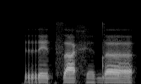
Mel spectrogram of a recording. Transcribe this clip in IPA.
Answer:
r e t͡s a x ɛ̤ d ɐ

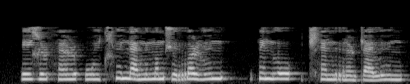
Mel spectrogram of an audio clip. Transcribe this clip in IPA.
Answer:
e˧ ʑ ɵ˧ ɭ h œ̃˧ ɭ | w ʉ˨ t͡ɕʰ ʉ˧ n æ˧ n ɵ˧ n ɔ˧ n ʃ ɵ˨ r ɔ˦˨ ɭ l ʉ˦ n | p ẽ˦ n l o˦ | ʈ͡ʂʰ ɛ̃˧ n r œ̃˨ ɭ ʈ æ˨ l ʉ˨ n

